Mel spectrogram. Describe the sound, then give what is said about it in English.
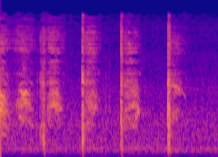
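Person coughing: four harsh, abrupt coughs with rough throaty sounds between them, loud and irregularly spaced. “Are you coughing up a fucking furball or something? No, or a lung, I hope.”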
